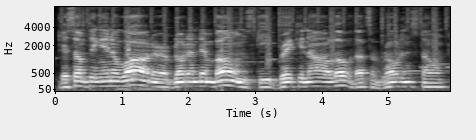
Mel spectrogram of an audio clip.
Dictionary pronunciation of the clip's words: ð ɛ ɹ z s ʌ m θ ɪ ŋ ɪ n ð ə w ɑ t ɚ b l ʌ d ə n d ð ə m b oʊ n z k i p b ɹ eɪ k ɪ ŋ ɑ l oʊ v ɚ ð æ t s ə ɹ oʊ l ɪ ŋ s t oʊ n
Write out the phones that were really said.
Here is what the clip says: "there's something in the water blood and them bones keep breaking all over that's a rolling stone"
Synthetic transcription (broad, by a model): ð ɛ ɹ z s ʌ m θ ɪ ŋ ɪ n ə w ɑ t ɚ b l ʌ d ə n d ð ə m b oʊ n z k i p b ɹ eɪ k ɪ ŋ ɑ l oʊ ʊ ð æ t s ə ɹ oʊ l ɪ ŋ s t oʊ n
